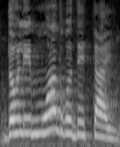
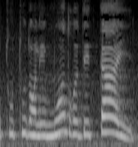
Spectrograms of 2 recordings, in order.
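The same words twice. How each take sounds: First: MOINDRES DÉTAILS loud, high and very drawn out; louder emphatic repeat. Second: MOINDRES DÉTAILS drawn out slowly, pitched up; emphatic insistence. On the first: Teacher driving home every detail, loud slow emphasis. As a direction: hammer "moindres détails" slowly at raised pitch. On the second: Teacher warning her listeners it covers every detail, slow emphatic insistence. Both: Real, not acted.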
